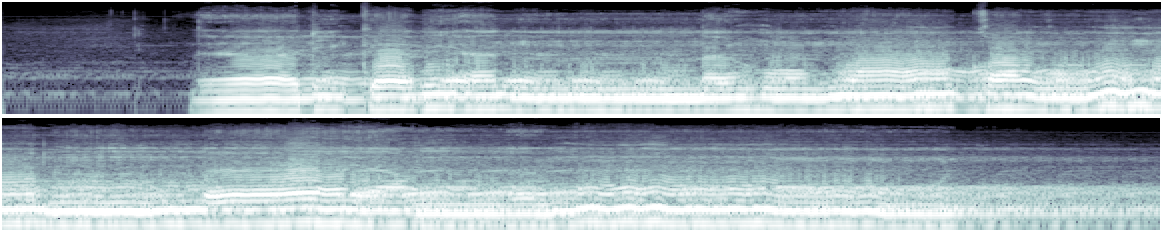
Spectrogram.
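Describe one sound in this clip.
A man chants loudly and melodically through a microphone and loudspeakers.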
